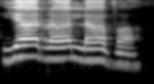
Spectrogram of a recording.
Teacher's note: अंतःस्थ व्यंजन उच्चारण करते समय जीभ किसी भी भाग से नहीं लगती। जब हम इनका उच्चारण करते हैं तो हमारे मुंह में जीभ किसी भी भाग से नहीं लगती है, इसलिए इनका उच्चारण स्वर तथा व्यंजन के बीच में होता है।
